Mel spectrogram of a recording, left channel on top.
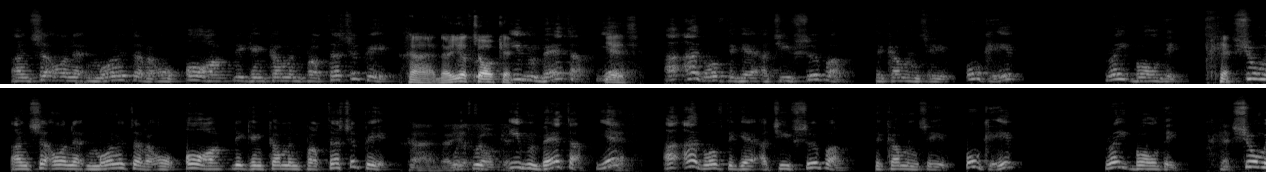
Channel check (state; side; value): normal; both; correlation 0.31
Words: and sit on it and monitor it all. Or they can come and participate. Now you're talking. Even better. Yeah. Yes. I'd love to get a chief super to come and say, okay, right, Baldy, show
